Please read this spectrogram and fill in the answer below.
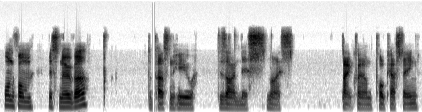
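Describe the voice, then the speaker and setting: A young man hosting a casual solo podcast, rambling and self-deprecating with many hesitations, a plain somewhat flat voice, getting over a cold. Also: on the low side, unhurried, a little hiss or hum. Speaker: podcast host.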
